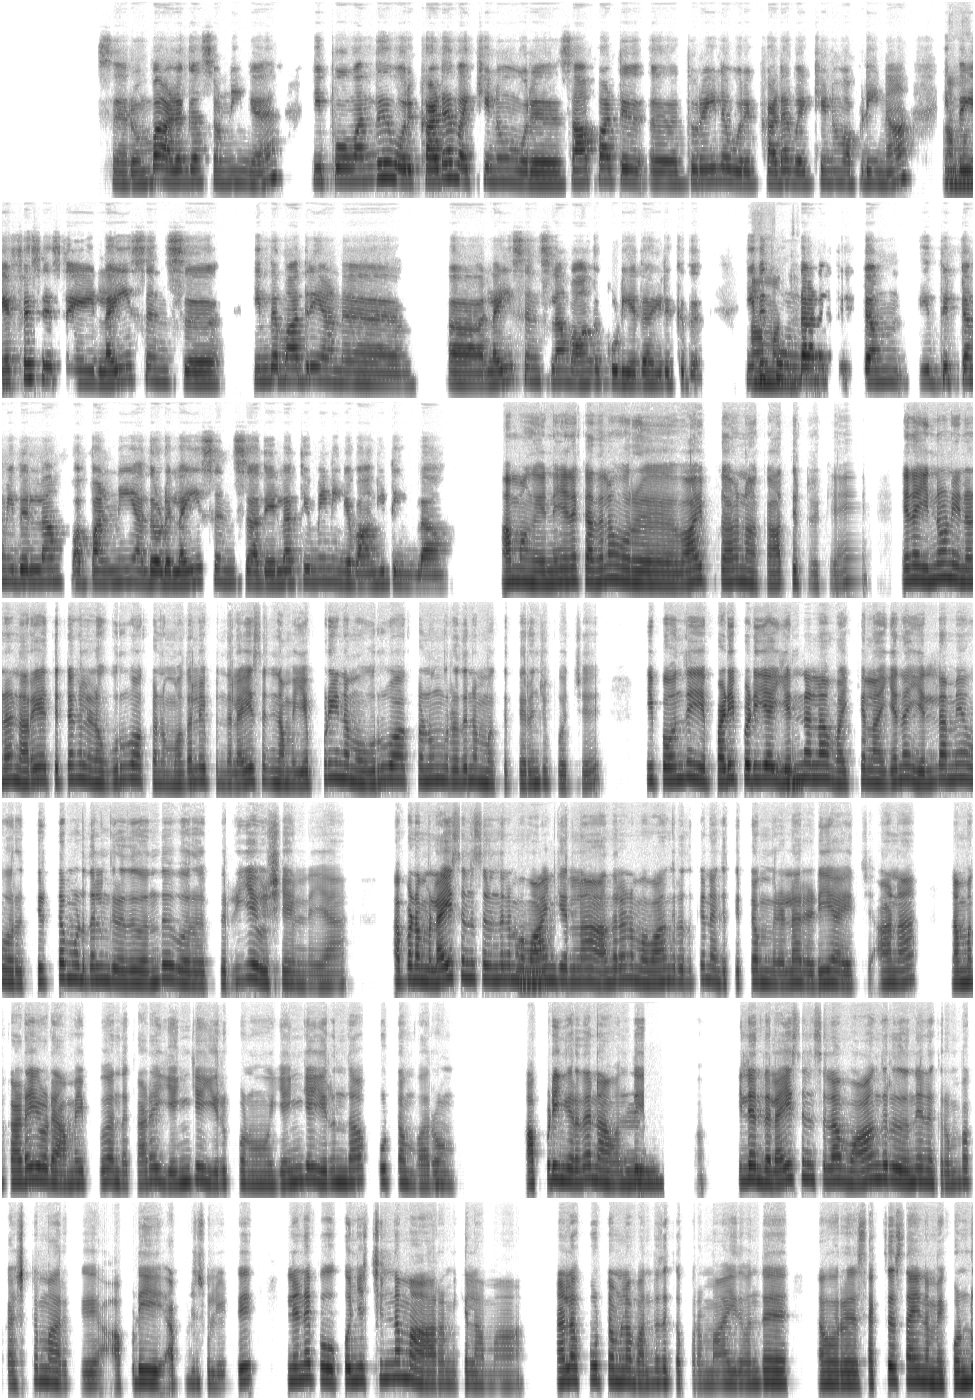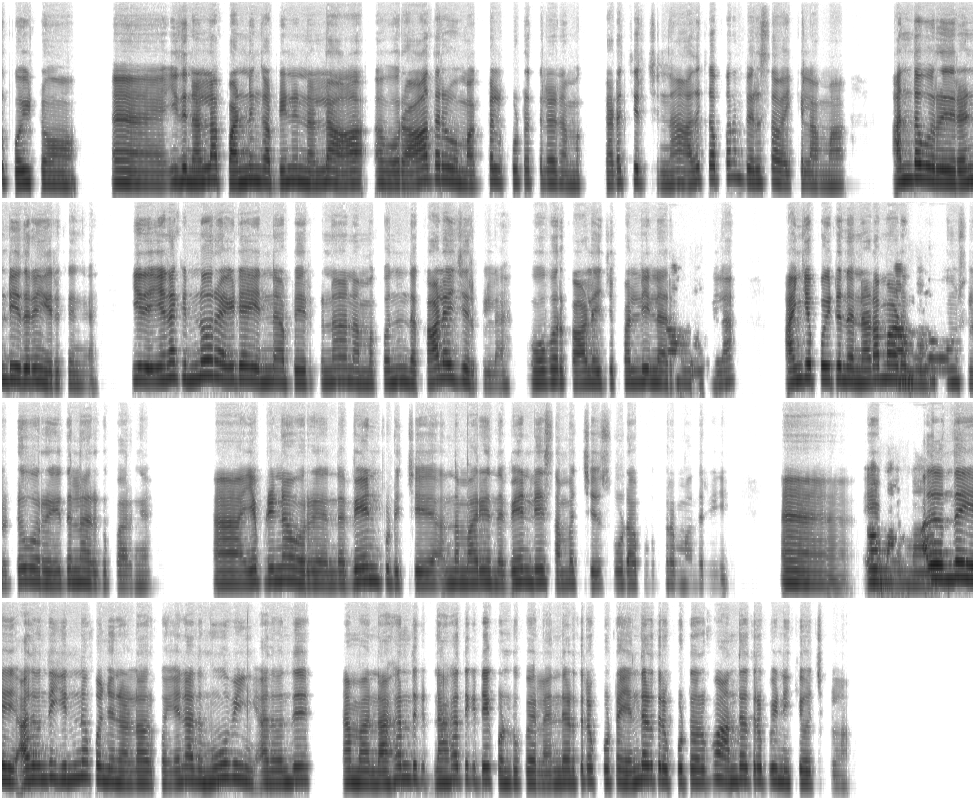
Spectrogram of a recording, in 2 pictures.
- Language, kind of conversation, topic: Tamil, podcast, உங்களின் பிடித்த ஒரு திட்டம் பற்றி சொல்லலாமா?
- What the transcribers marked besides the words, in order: in English: "FSSAI லைசன்ஸ்"; in English: "லைசன்ஸ்"; in English: "லைசன்ஸ்"; other noise; in English: "லைசன்ஸ்"; in English: "லைசன்ஸ்"; in English: "லைசன்ஸ்"; in English: "சக்சஸ்"; other background noise; in English: "மூவிங்"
